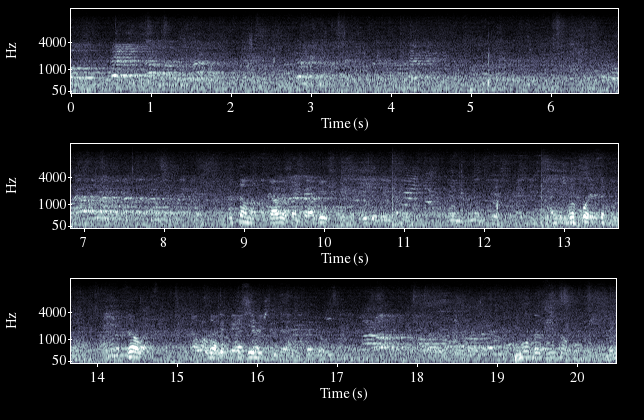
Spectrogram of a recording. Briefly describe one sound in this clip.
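Men shout and call out from the crowd in a large echoing hall.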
